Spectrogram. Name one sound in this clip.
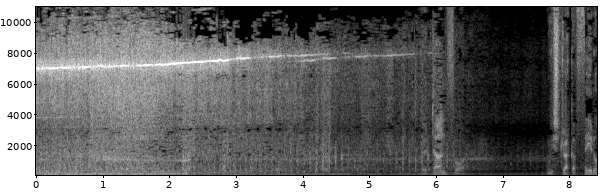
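A helicopter's rotor thumps and whirs loudly overhead, then fades into the distance.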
